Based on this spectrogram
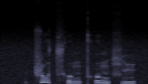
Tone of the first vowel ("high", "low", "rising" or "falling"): high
